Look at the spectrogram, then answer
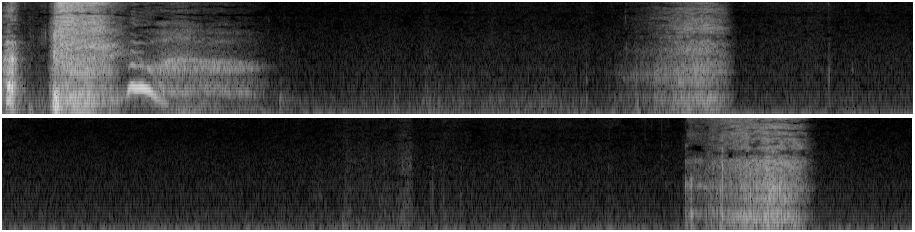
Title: Winter Cold sneezes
